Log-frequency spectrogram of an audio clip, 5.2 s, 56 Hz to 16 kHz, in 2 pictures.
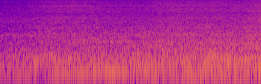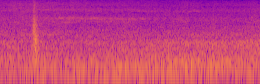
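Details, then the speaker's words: Tiguan with APR Stage 2 tune: over a quiet engine a thin, high whistle rises as revs build, very loud and sharper than a healthy turbo; it was not there before, cause unknown. "свист очень сильный. Непонятно, что это за свист, но раньше его не было."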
